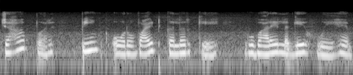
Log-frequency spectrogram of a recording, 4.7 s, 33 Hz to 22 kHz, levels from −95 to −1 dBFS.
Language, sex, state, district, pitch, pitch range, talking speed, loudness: Hindi, female, Himachal Pradesh, Shimla, 225 Hz, 215-240 Hz, 140 wpm, -13 LUFS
